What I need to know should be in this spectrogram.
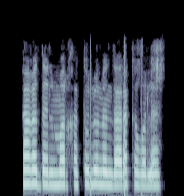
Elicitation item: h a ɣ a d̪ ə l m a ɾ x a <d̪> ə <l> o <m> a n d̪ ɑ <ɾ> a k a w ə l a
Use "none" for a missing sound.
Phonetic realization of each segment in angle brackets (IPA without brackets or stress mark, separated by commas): t̪, l, n, ɾ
